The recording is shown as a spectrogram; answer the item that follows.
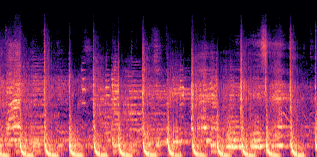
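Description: Loud deep/tech house dance music from a live set played over a PA system, with a steady four-on-the-floor kick drum about two beats a second under synth chords and chopped vocal snippets.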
